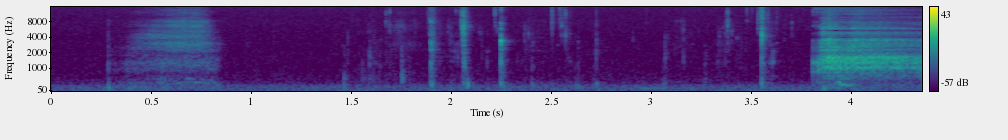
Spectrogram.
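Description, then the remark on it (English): A slurping sip of a cocktail with a red wine float, taken as a deep pull, followed by several wet swallowing clicks and gulps, ending in a breathy exhale. The mouth sounds are fairly quiet, with no talking. “So you got to take a deep pull every time you drink from this cocktail. And excuse me while I do that.”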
